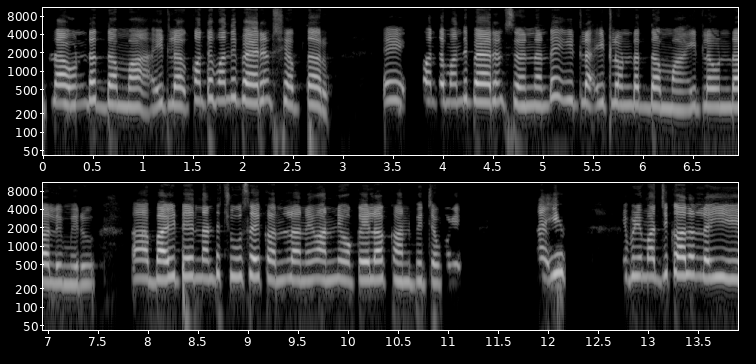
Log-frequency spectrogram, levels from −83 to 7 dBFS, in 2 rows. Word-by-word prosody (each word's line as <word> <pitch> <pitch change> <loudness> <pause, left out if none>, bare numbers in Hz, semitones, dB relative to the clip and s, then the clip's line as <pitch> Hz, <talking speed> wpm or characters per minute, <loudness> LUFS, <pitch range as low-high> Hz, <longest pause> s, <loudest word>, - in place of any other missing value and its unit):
ఇట్లా 305 -1 +1
ఉండొద్దమ్మా 285 -3 0 0.2
ఇట్లా 280 -1 -1 0.2
కొంతమంది 335 +1 0
పేరెంట్స్ 315 +2 +2
చెప్తారు. 275 -2 0 0.6
ఎ - - -1 0.3
కొంతమంది 315 0 -2
పేరెంట్స్ 315 0 +4
ఏందంటే, 275 +6 -3 0.2
ఇట్లా, 305 -2 0
ఇట్లా 300 0 -3
ఉండద్దమ్మా, 260 -3 -2
ఇట్లా 260 +1 -4
ఉండాలి 255 -1 0
మీరు 235 0 -4 0.5
ఆ! - - +2 0.2
బయట 290 +3 +6
ఏందంటే, 300 +1 -1
చూసే 320 0 +2
కన్నులనేవి 280 0 0
అన్నీ 285 +1 -4
ఒకేలాగా 280 +1 +3
కనిపించవు 260 -1 -4
వై - - -7 0.8
ఆహ్, 295 - -1
ఇప్ 375 - -1 0.5
ఇప్పుడు 330 +2 -2
ఈ - - -9
మధ్య 315 +2 -1
కాలంలో 330 -2 +5
ఈ - - +2
290 Hz, 140 wpm, -23 LUFS, 270-315 Hz, 0.8 s, బయట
